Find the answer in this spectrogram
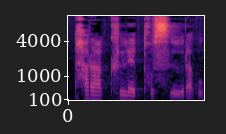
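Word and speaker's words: παράκλητος: 그러니까 성령 하나님, 그 보혜사라고 표현된 거는 헬라어 발음으로 하면 파라클레토스라고 그래요. 파라클레토스, 이 보혜사라고 번역된 게.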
